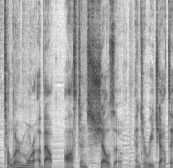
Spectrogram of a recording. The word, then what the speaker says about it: Scelzo: creative strengths podcast to learn more about austin schelzo and to reach out to him i recommend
